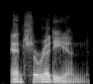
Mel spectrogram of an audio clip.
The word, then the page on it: enchiridion: American English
